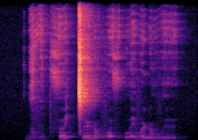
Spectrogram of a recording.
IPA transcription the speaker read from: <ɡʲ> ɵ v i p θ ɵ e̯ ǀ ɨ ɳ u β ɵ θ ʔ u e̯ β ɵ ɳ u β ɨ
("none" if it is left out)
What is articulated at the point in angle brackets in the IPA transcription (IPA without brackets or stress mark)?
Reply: ɡ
